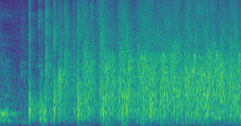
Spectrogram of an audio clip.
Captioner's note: all claps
